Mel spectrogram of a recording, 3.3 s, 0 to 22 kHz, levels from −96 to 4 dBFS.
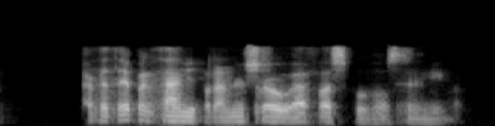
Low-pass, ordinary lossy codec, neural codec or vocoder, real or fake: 5.4 kHz; AAC, 24 kbps; codec, 16 kHz, about 1 kbps, DyCAST, with the encoder's durations; fake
